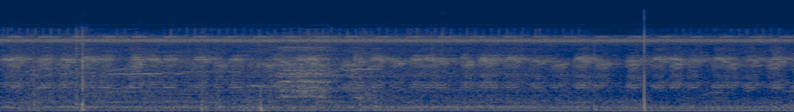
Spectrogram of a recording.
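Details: Night chorus of frogs just before dawn, with crickets and other small creatures: pulsing croaks blur together in a steady wash, under a constant high insect trill, with a few sharp clicks standing out.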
